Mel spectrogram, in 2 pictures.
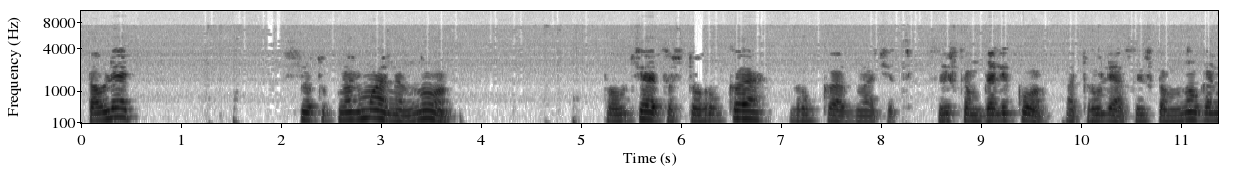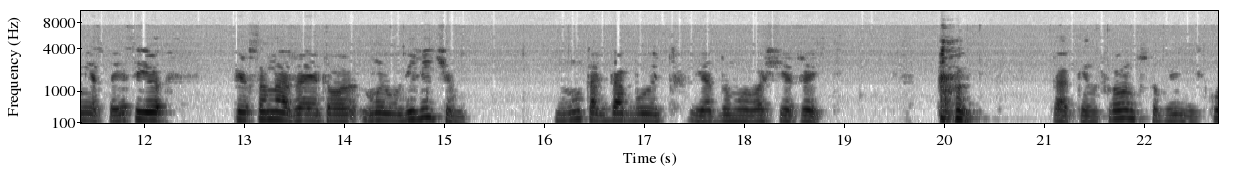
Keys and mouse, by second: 1.7-3.1 middle drag, 5.0-9.0 middle drag, 10.2-11.2 middle drag, 13.9 middle click, 15.4 middle click, 16.4 middle click, 22.4 middle click.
